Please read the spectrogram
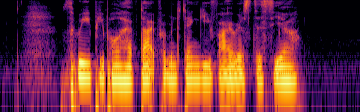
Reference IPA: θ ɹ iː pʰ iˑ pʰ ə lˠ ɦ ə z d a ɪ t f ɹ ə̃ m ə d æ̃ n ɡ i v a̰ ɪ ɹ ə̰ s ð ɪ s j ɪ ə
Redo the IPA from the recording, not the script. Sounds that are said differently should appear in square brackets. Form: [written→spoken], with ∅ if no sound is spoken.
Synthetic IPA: θ ɹ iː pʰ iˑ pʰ ə lˠ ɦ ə [z→v] d a ɪ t f ɹ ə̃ m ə d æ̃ [n→ŋ] ɡ i v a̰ ɪ ɹ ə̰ s ð ɪ s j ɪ ə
